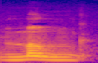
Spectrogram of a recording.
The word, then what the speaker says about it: MENG: based in Hong Kong, MENG, or as somebody's told me, you're actually supposed to pronounce it Mung.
